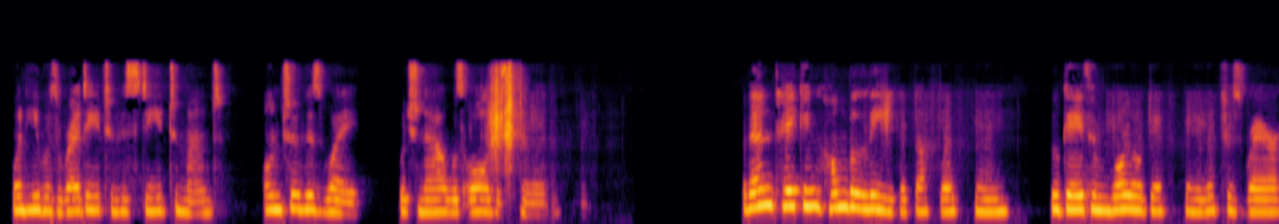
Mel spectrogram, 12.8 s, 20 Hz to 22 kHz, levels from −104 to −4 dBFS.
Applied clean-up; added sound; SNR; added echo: neural mask model DeepFilterNet 3.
